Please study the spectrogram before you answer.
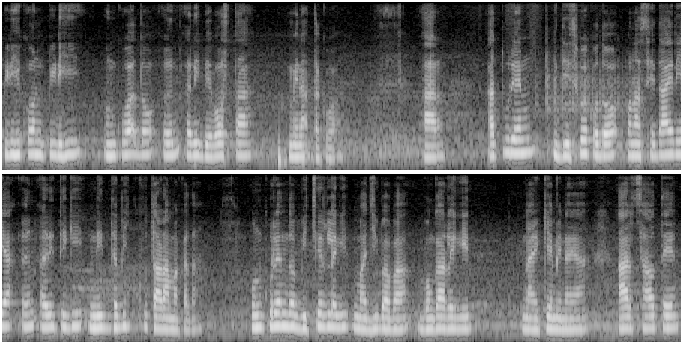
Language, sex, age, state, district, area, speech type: Santali, male, 18-30, West Bengal, Bankura, rural, spontaneous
